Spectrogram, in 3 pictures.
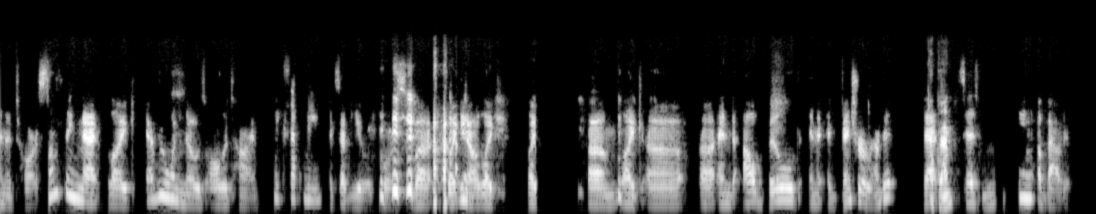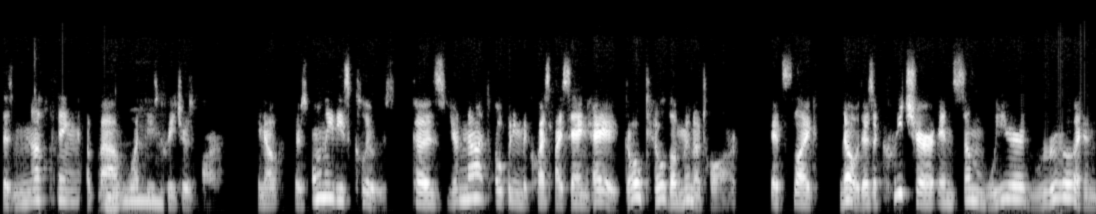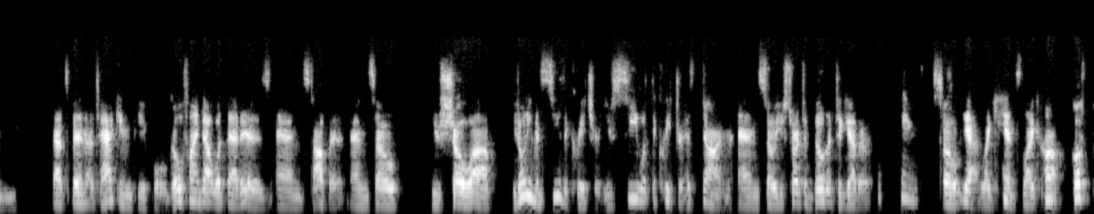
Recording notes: Apologies if the audio is rough, we had some technical issues.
